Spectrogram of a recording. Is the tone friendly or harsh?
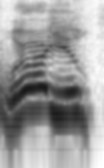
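friendly. It is said in a warm, friendly tone. The caller is simply looking for friends. The speaker calls it right. "It's like a totally different tone"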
